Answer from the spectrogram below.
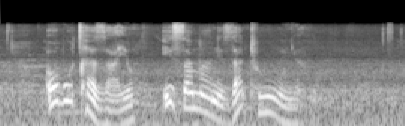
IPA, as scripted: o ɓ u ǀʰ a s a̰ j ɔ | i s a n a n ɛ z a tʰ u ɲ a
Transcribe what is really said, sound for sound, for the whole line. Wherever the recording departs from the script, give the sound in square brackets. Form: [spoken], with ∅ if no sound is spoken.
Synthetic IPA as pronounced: o ɓ u ǀʰ a [z] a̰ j ɔ | i s a [m] a n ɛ z a tʰ [uː] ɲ a

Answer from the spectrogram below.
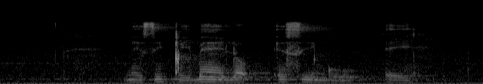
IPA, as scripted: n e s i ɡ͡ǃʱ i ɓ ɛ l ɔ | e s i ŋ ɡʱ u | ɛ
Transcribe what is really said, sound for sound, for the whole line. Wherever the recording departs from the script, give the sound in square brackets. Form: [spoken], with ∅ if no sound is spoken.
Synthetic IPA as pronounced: n e s i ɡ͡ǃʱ i ɓ ɛ l ɔ | e s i ŋ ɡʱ u | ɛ

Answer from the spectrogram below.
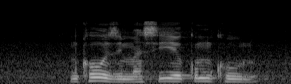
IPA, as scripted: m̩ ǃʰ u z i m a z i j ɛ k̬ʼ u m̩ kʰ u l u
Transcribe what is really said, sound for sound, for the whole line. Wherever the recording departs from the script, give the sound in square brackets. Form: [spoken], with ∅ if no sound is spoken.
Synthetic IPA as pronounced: m̩ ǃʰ [o] z i m a [s] i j ɛ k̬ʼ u m̩ kʰ [uː] l u

